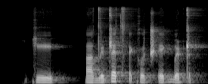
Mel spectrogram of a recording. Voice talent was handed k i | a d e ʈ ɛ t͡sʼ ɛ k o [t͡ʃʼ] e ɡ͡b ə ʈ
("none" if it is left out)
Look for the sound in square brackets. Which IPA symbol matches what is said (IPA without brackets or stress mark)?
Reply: t͡ʃʼ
